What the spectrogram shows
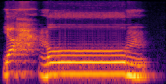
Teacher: یہاں پر واو مدہ ہے، ایک الف کی مقدار، اس کو لمبا کریں گے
